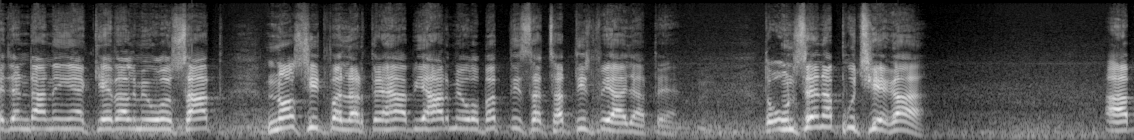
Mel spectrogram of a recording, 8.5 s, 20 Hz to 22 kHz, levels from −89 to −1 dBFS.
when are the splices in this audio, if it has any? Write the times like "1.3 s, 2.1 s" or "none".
none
